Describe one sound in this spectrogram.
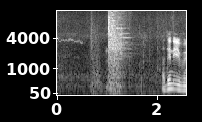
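A sword swings with a sharp whoosh.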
